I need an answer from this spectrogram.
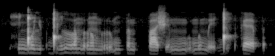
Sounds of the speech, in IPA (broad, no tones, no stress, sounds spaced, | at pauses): h i ŋ͡ǃ u lʲ u p ɡ͡ǃ i lː ʌ m r õ m r ṵ m i p ɛ m pː a ʃ ḛ mː ṵ m ɯ m ḛ ɡ͡ǃ ɯ p k ɛ p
